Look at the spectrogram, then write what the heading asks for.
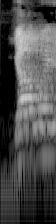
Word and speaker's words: Yahweh: At that time, the Lord God, so this is this word Yahweh, okay, which we don't know how to pronounce it, but we just say it Yahweh now.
